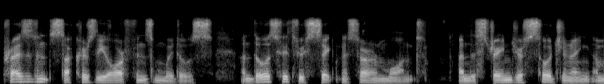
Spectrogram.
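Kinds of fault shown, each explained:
Opus voice compression: The speech has been through a low-rate voice codec running in its linear-prediction mode, where the voice is modelled as a filter driven by a coarsely coded excitation signal. The sound points to a rate of about 12 kbps. The band is held to wideband, so nothing is carried above 8 kHz. Plainly audible throughout: a muffled, hoarse and faintly robotic quality on the voice.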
